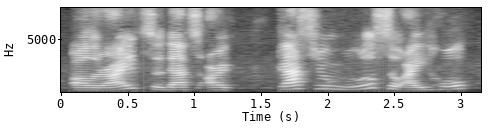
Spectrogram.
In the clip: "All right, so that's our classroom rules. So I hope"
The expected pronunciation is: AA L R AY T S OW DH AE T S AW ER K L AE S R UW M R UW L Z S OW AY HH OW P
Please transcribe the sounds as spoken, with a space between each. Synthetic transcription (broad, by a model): AA L R AY T S OW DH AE T S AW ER K L AE S R UW M R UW L S OW AY HH OW P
